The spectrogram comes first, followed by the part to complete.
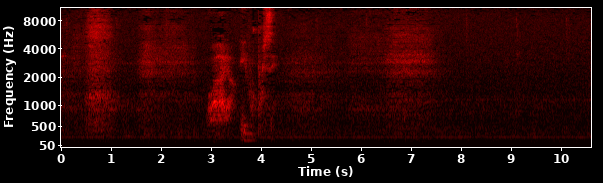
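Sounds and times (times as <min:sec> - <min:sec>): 
faint steady hiss: 0:00.0 - 0:10.6
forceful nasal exhalations in a breathing exercise: 0:00.4 - 0:01.8
speech: 0:03.6 - 0:04.4.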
